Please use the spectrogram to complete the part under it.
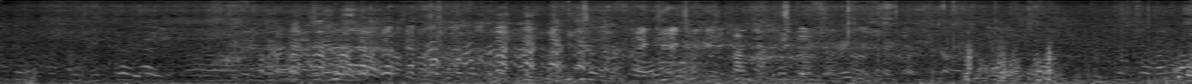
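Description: A crowd of men and women talk over one another nearby outdoors.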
